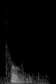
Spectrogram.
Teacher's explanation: it is not bilabial because both the lips do not come closer to produce this thing. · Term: labiodental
